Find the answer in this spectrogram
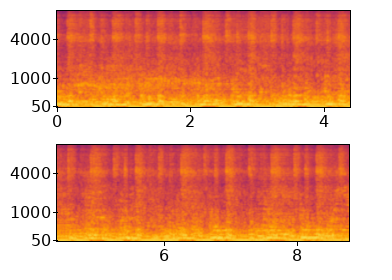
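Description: Loud electronic dance music from a DJ set over a club sound system, with heavy bass and a fast, steady beat.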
